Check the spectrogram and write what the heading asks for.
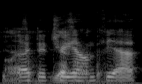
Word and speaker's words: Arc de Triomphe: Because, I mean, Paris, France especially has such, like, iconic, like, you know, there's, like, the Eiffel Tower and, like, the, you know, Arch de Triomphe, or I'm saying it wrong. – Arc de Triomphe.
